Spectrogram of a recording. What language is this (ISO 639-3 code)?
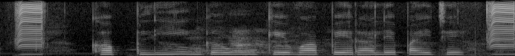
mar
